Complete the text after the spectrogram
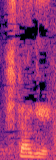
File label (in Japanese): "sitage", minami yamagata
